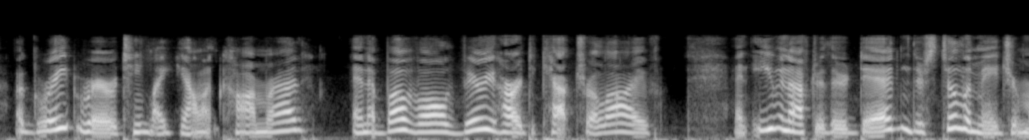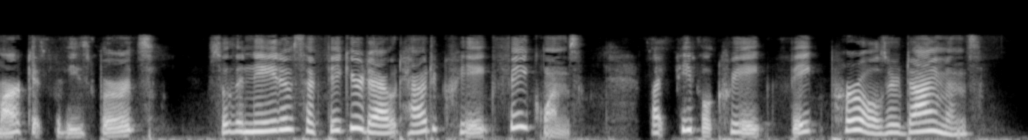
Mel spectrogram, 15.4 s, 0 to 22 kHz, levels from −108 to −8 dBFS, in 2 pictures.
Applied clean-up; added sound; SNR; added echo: neural mask model Resemble Enhance denoiser.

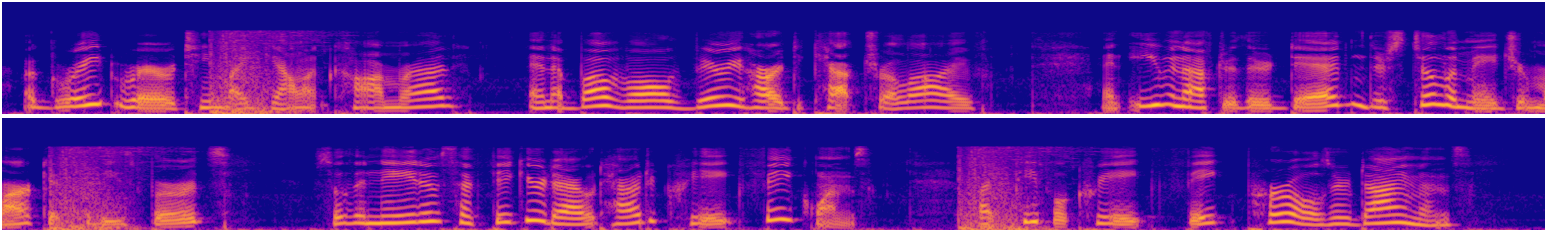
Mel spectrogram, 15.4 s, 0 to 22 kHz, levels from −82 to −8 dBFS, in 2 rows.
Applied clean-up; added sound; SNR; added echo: none; Glass; 11 dB; none.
